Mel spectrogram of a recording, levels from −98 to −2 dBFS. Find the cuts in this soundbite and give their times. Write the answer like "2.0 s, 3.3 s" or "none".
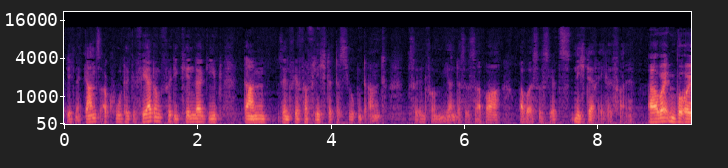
6.8 s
